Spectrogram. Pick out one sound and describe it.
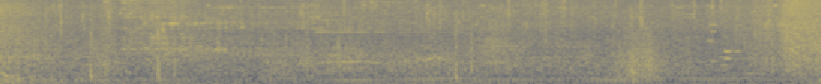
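Magical energy crackles and hums softly.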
